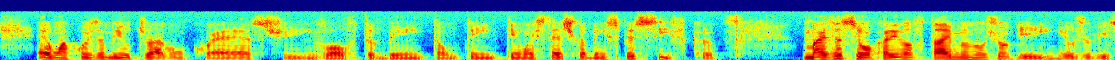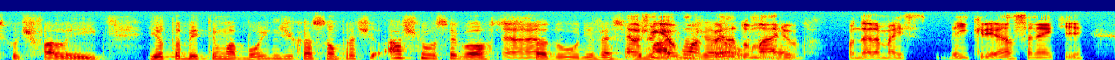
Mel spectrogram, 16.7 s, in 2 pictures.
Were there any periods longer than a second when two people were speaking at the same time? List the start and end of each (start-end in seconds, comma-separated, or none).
13.1-14.3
